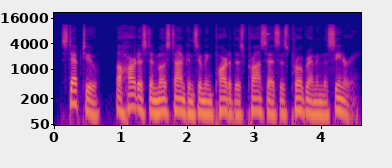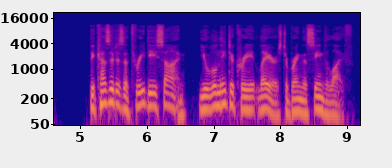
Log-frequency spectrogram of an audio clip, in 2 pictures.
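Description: A man narrating a scripted how-to voice-over in an even, promotional read. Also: deep voice, no room sound.

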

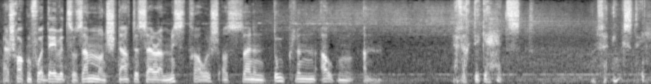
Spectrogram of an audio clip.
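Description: A man narrating a horror audio drama in a dramatic, deliberate storytelling manner, as a brooding gothic storyteller. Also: lowish voice, noisy background. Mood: suspenseful.

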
